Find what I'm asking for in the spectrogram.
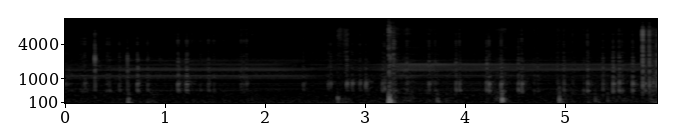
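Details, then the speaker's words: Meta Quest headset at power-on: irregular dry crackles and snaps over a faint steady electronic hum, like velcro being pulled apart; crackling noise at power-on. "it sounds like some some velcro is being like detached or something"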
